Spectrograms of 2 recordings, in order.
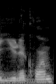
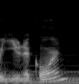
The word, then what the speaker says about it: unicorn: And the U in unicorn is pronounced as a consonant sound, so we use an A.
